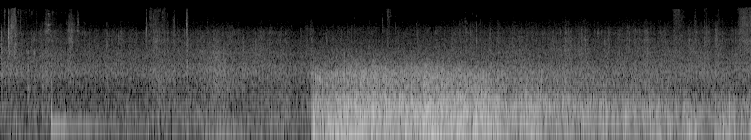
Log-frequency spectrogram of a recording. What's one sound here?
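A paper card rustles as it is picked up and turned over.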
